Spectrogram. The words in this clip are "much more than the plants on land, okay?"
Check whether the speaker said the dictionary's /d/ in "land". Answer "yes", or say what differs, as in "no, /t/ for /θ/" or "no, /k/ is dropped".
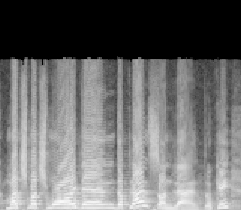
yes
